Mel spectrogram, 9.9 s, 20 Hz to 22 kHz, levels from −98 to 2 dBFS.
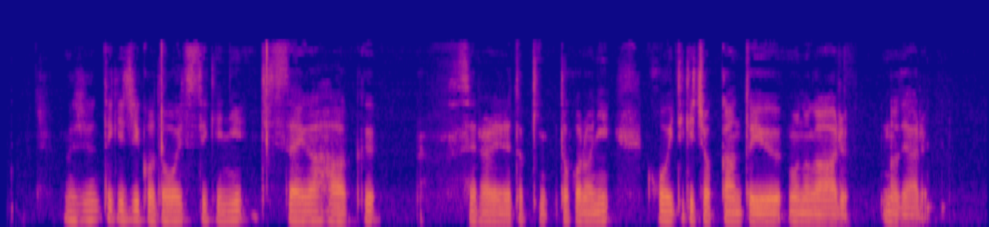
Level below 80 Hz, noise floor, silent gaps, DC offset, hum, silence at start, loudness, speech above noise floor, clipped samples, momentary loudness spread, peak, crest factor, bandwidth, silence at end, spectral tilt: -76 dBFS; -70 dBFS; none; under 0.1%; none; 0.65 s; -39 LUFS; 31 dB; under 0.1%; 10 LU; -12 dBFS; 28 dB; 11.5 kHz; 0.45 s; -5 dB/octave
